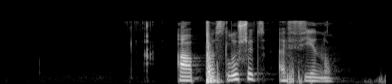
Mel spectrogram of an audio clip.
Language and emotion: Russian, neutral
